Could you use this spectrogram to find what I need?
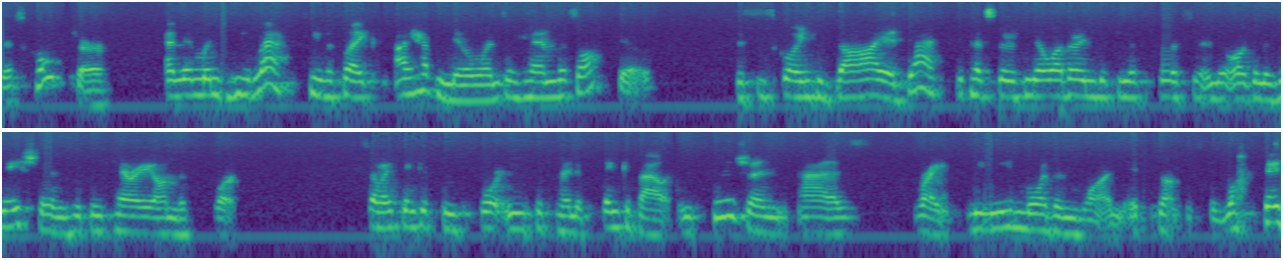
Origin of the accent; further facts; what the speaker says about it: United States; I'm an American citizen, I grew up in the US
